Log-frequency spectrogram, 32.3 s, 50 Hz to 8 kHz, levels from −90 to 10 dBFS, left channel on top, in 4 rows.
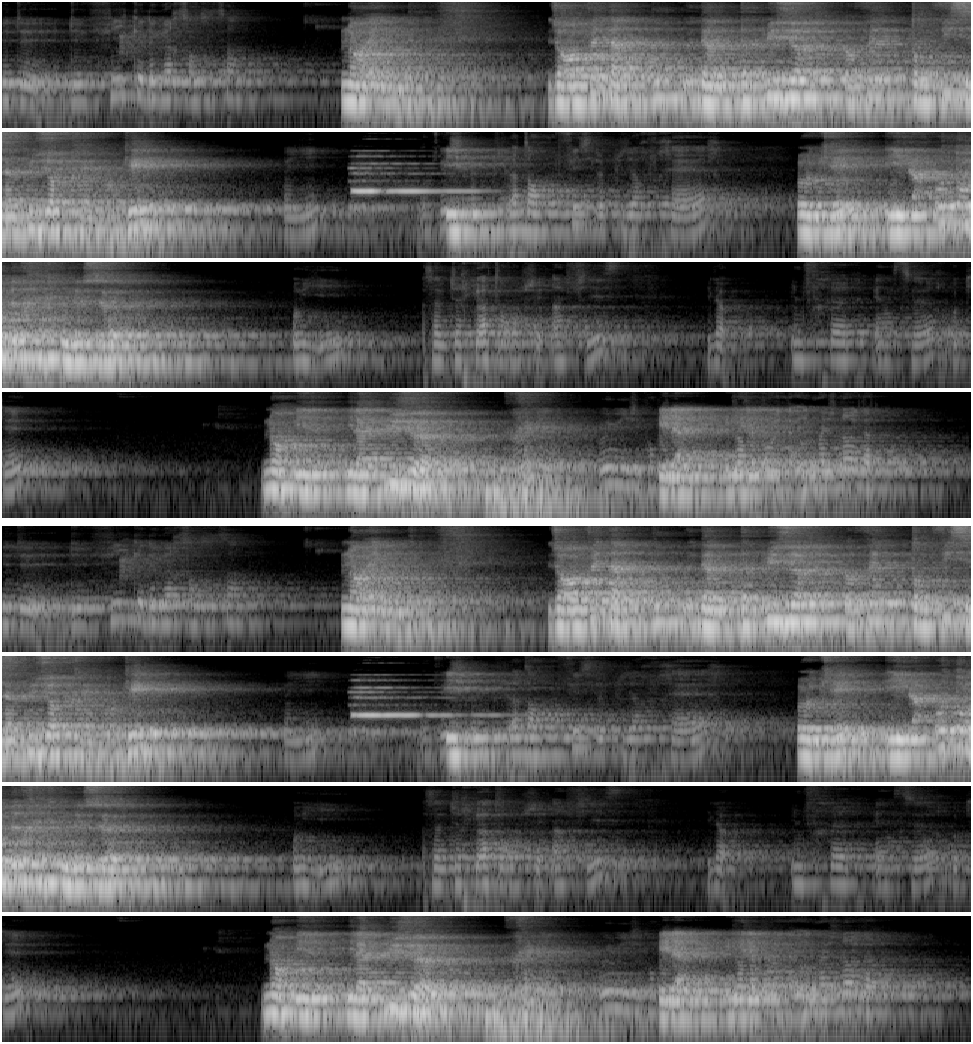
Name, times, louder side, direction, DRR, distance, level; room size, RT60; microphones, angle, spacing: voice 1, 0.0-2.0 10.4-10.7 11.5-14.1 15.5-15.6 18.6-19.0 19.7-21.2 22.0-22.2 22.7-24.4 28.5-28.9 29.2-29.9 30.3-31.5, left 1 dB, 25° left, 3 dB, 0.7 m, -35 dB
voice 2, 2.8-3.9 4.5-9.4 11.0-11.9 14.7-17.2 26.4-27.9 28.4-28.6 29.7-30.5, equal, 5° left, -7 dB, 1.4 m, -17 dB
14.0 x 4.8 x 8.1 m, 2.5 s
head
